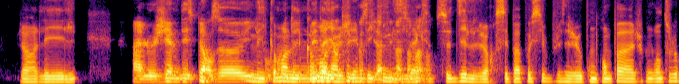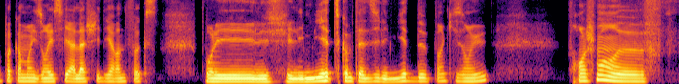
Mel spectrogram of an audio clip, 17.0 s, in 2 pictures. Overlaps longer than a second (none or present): present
